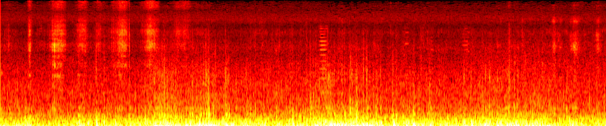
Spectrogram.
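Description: Strong wind buffeting the microphone, a steady low rumble, with a few faint scrapes and knocks of a metal beach sand scoop digging into sand.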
